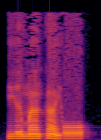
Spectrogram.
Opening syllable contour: high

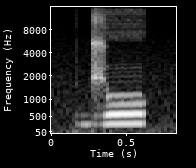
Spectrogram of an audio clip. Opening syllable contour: high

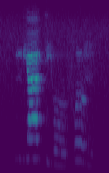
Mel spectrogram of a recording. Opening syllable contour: high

